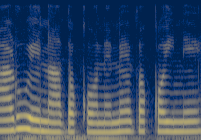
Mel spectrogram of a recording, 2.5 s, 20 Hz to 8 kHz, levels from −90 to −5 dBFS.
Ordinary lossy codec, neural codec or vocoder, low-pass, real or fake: Opus, 16 kbps; none; 7.2 kHz; real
